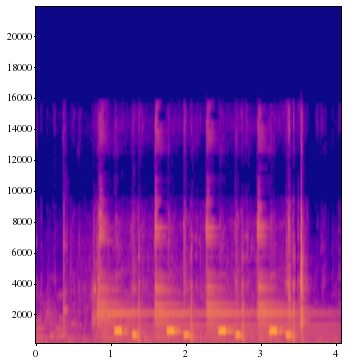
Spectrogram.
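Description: Mechanical cuckoo clock calling four times: four two-note cuckoo calls, a higher note then a lower one, coming about every 0.7 s and each starting with a click. A ringing tone lingers under the calls.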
